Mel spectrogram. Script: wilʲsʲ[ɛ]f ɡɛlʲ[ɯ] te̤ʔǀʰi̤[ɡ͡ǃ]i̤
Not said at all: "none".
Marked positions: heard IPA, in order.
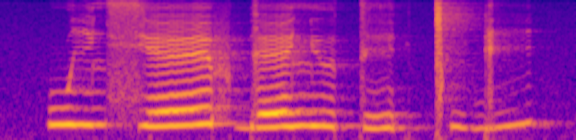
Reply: ɛː, ɯ, ɡ

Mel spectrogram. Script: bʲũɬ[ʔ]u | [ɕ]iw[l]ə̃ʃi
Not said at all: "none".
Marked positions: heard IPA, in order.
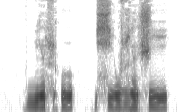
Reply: ʔ, ɕ, ɮ

